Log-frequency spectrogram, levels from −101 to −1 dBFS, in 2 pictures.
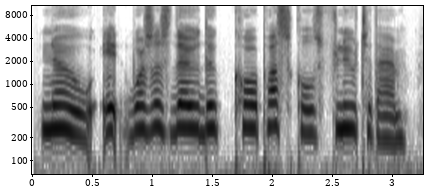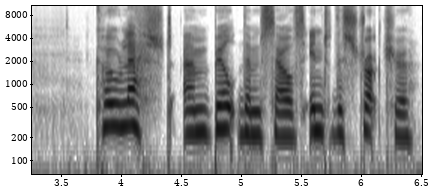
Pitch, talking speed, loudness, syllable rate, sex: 240 Hz, 145 wpm, -17 LUFS, 4.9 syllables/s, female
